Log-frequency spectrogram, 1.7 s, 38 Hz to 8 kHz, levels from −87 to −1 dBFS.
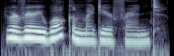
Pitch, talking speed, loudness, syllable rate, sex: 180 Hz, 240 wpm, -15 LUFS, 7.0 syllables/s, female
